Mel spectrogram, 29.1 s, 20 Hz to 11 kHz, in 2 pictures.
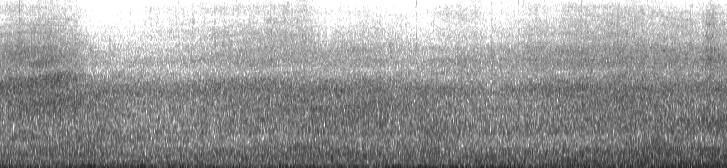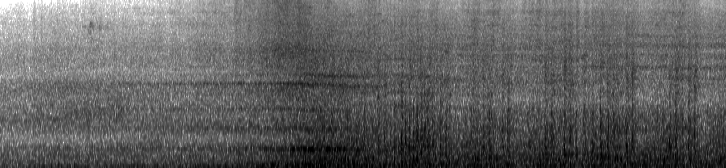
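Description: JR Freight EF210 electric locomotive hauling a long container freight train, approaching and growing steadily louder until it passes about twenty seconds in, with a brief whine. After that come the continuous rumble and clickety-clack of the container wagons' wheels over the rail joints.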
